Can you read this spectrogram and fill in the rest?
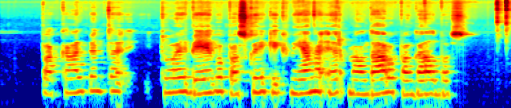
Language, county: Lithuanian, Telšiai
